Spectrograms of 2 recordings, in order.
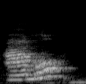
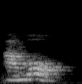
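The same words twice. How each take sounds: First: Amo said A-mo, slowly; stress on first syllable. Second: Amo said a-MÓ; stress on final syllable. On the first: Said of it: "written accent mark". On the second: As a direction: put the weight on the last O of amo. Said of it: "those accent marks are important". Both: Shown as a demonstration.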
